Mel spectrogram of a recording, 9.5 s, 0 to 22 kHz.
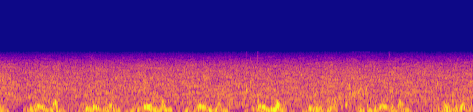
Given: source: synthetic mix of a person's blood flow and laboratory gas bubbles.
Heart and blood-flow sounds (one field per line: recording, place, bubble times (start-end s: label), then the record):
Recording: Doppler ultrasound of blood flow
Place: precordium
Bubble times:
4.57-4.63 s: bubbles
4.73-5.04 s: bubbles
5.10-5.26 s: bubbles
5.30-5.37 s: bubbles
5.47-5.52 s: bubbles
6.67-7.42 s: bubbles
7.58-7.66 s: bubbles
7.75-7.83 s: bubbles
From the record:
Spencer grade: 2 (many but less than half of the cardiac periods contain bubble signals, singularly or in groups)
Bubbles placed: anywhere in the cardiac cycle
